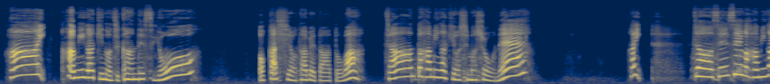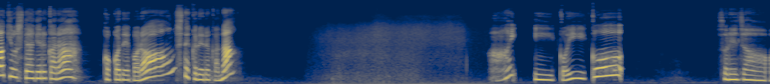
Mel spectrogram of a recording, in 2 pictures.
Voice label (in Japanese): 歯磨きはしっかりしないとですよっ♪, ASMR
